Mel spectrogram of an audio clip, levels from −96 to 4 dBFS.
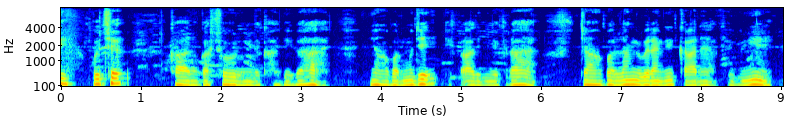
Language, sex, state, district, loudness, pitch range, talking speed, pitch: Hindi, male, Chhattisgarh, Korba, -33 LUFS, 105-120 Hz, 145 wpm, 115 Hz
